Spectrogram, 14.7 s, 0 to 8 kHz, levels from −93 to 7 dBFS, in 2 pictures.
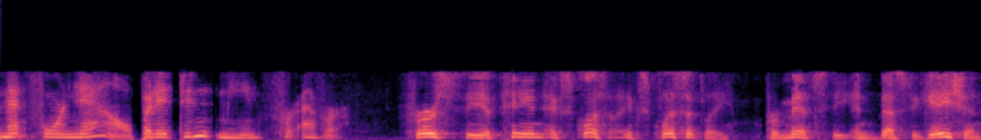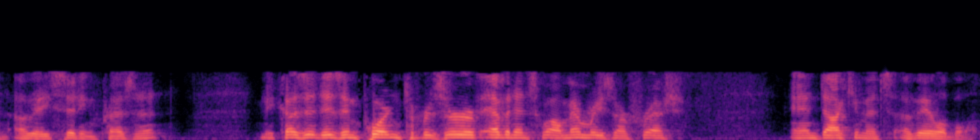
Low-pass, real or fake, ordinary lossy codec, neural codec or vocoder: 7.2 kHz; real; AAC, 16 kbps; none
